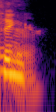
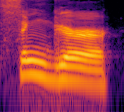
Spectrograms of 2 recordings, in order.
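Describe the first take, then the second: First: The ng is said without a hard G. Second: The ng is followed by a hard G. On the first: The speaker calls it right. "I don't pronounce the hard G" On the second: The speaker calls it wrong. "but doing it Singer is wrong"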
